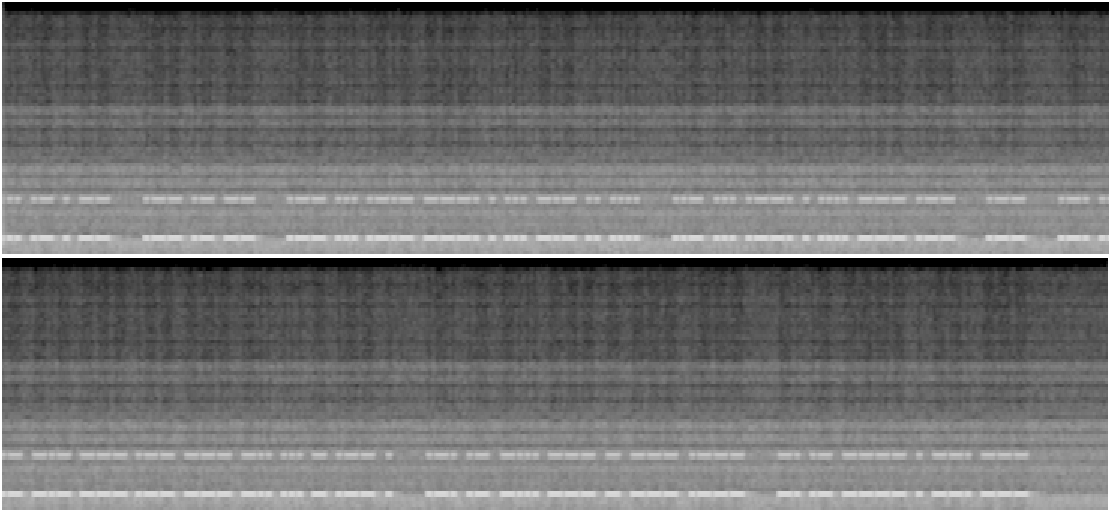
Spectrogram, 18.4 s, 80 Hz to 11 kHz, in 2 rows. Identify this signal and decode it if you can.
Morse code (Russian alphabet), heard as a keyed tone, hand-sent with a paddle, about 37 wpm, 840 Hz, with room echo. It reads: … ВАМ ВСЯЧЕСКИХ УСПЕХОВ В РУКОВОДСТВЕ РАБОТОЙ НАШЕГО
